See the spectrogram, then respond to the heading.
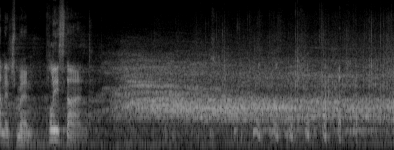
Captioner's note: applause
